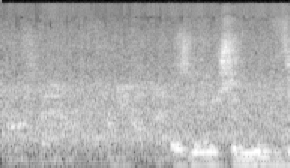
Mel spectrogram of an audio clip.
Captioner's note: crowd Noises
